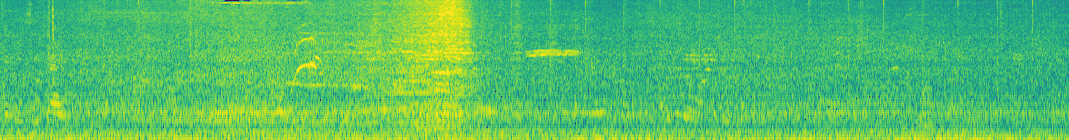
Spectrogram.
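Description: Steady low rumble of a car's engine and road noise heard from inside the cabin while driving slowly, with indistinct voices of people outside. A brief louder sound rises over it about four seconds in.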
